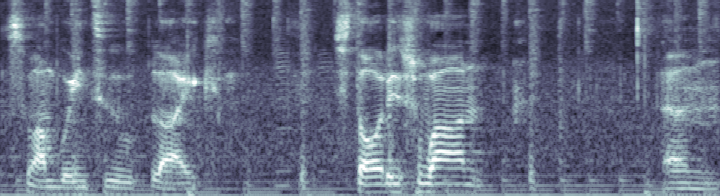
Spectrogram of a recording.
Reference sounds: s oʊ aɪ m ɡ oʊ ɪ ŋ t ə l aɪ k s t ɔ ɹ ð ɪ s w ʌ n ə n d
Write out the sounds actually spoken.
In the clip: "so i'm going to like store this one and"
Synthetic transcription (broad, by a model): s oʊ aɪ m ɡ oʊ ɪ ŋ t ə l aɪ k s t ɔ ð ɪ s w ʌ n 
